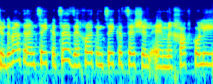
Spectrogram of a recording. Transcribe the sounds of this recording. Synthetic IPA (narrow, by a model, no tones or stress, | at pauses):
ʃemed̪abe̞ʁet̪alemt͡saikat͡sezejaχoljot̪emt͡saikat͡seʃelḛmeʁχavkoli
